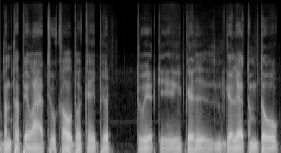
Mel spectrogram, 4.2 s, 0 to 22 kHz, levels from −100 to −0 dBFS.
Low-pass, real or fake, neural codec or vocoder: 19.8 kHz; fake; codec, 44.1 kHz, 7.8 kbps, DAC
